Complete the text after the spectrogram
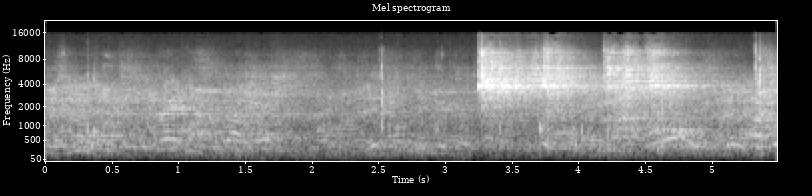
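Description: Several men talk at a distance in a large echoing hall.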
